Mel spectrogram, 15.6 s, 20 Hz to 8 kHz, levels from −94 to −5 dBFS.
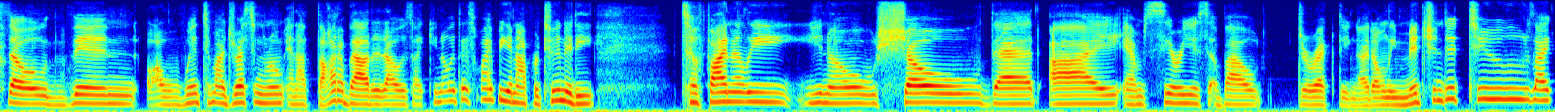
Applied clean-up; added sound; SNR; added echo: none; none; none; none.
